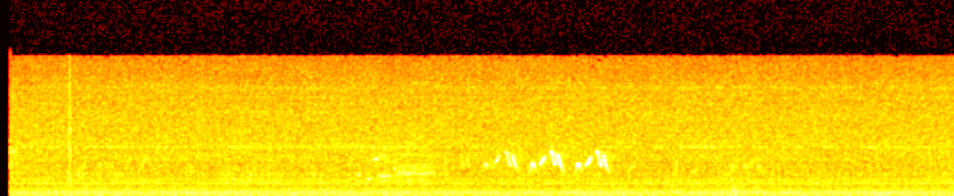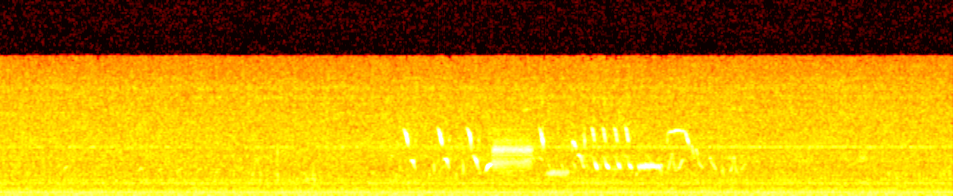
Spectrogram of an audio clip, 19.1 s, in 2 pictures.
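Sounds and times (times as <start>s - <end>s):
faint hum: 0.1s - 19.0s
small bird chirping and trilling: 3.6s - 7.1s, 13.5s - 17.0s.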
